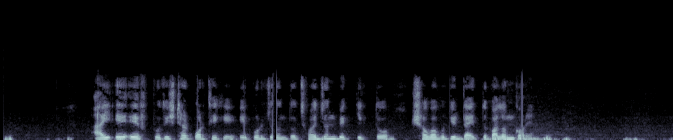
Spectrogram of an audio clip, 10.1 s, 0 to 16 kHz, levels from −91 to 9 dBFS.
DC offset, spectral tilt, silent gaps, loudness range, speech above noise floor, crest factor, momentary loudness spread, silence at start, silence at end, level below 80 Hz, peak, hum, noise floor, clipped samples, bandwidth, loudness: under 0.1%; -7.5 dB/octave; none; 3 LU; 48 dB; 18 dB; 14 LU; 0.05 s; 0.55 s; -46 dBFS; -2 dBFS; none; -67 dBFS; under 0.1%; 7.4 kHz; -20 LUFS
